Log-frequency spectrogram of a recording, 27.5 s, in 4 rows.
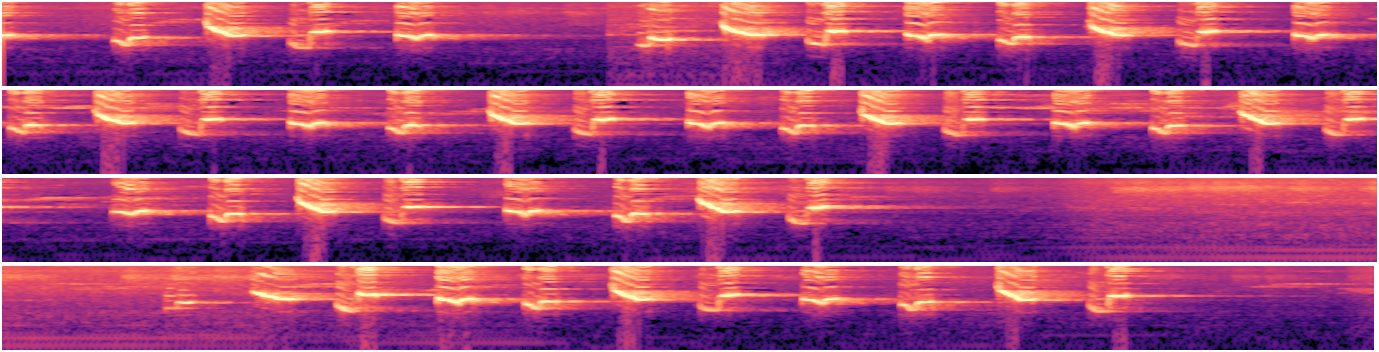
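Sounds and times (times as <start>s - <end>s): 
straw-headed bulbul singing: 0.0s - 27.4s.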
